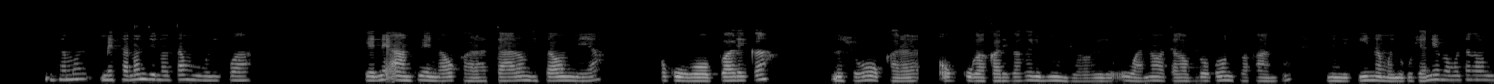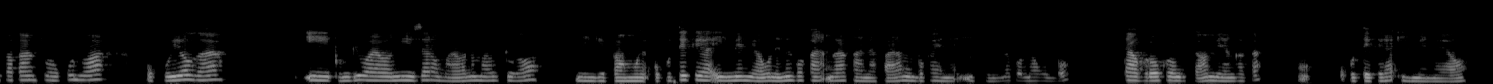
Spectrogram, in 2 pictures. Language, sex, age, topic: Oshiwambo, female, 25-35, agriculture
